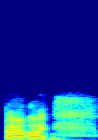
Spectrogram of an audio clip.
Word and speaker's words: ballet: we're pronouncing the T since we borrowed the word from the French language we also borrow the pronunciation so we have several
